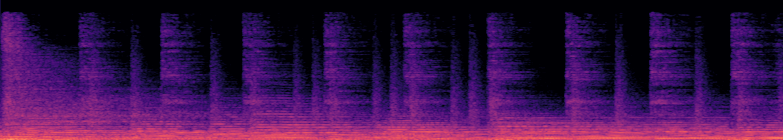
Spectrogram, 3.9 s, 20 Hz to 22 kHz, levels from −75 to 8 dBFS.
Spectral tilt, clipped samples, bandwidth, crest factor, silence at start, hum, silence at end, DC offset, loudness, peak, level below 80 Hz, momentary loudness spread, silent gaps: -5 dB/octave; under 0.1%; over 20 kHz; 16 dB; 0 s; none; 0 s; under 0.1%; -21 LUFS; -4 dBFS; -40 dBFS; 2 LU; none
